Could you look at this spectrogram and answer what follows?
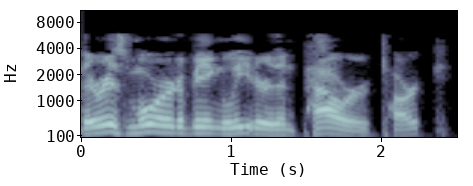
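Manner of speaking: usual speaking voice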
